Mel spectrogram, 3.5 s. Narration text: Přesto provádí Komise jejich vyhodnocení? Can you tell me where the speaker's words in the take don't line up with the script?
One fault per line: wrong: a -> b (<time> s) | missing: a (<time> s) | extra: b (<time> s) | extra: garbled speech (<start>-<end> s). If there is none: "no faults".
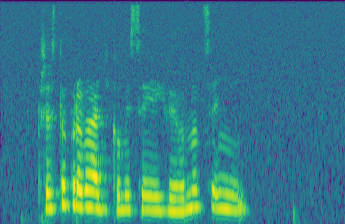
no faults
